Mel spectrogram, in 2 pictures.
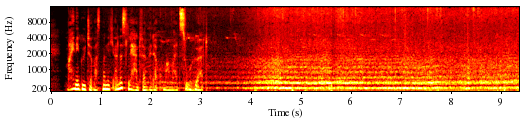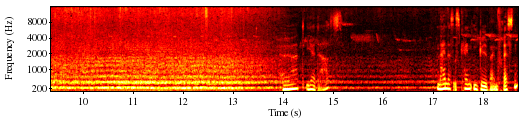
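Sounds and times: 
many bees buzzing together: 0.3s - 18.6s
speech: 0.4s - 5.0s, 17.2s - 18.6s.

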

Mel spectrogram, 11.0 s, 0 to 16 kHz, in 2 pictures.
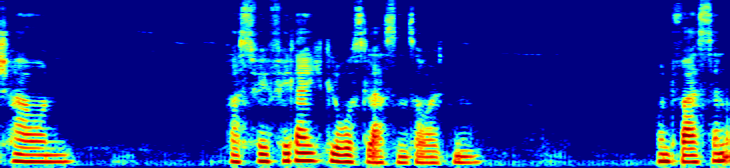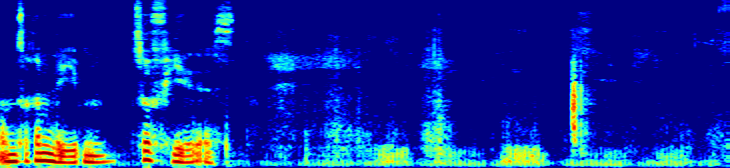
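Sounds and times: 
speech: 0.0s - 0.6s, 1.7s - 3.7s, 5.0s - 7.8s
cat purring: 7.5s - 10.9s.

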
